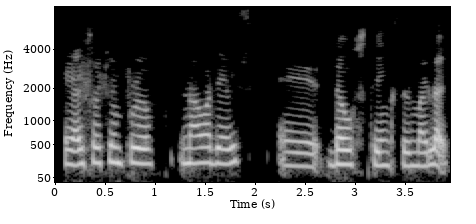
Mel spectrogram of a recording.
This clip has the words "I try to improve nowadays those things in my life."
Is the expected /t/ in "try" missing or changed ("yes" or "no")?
yes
